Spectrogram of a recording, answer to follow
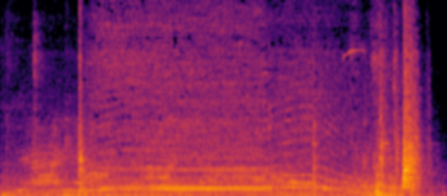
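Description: Yale forklift's hydraulic pump motor whining at a steady pitch for about two seconds, then winding down in pitch as the lift control is released. A sharp clunk comes at the very end.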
